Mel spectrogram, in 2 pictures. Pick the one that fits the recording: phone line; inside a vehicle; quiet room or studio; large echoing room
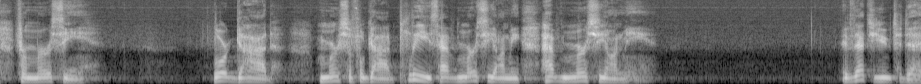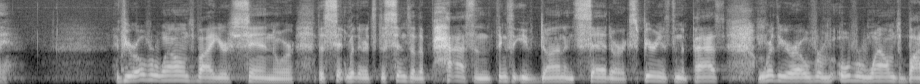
large echoing room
